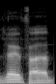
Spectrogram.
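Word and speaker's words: Loewe: My sister and Lo. In German, that name would technically be pronounced Löwe, but they're not really consistent about that, or I don't know.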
